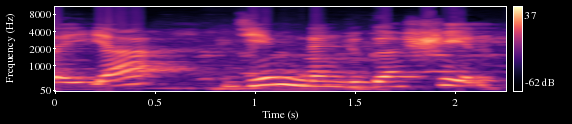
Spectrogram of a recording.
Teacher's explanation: Syajariyah itu atau lebih dikenal dengan bunyi yang keluar dari lidah bagian tengah, yaitu ada 3 huruf.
